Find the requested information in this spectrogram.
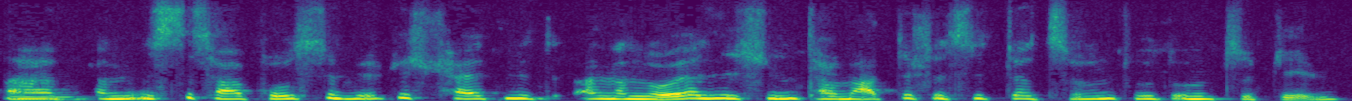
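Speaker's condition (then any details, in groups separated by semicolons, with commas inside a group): Speech impairment after tongue cancer, mild; aggressive right tongue-margin cancer into mouth arch at 48, 17-hour surgery, neck dissection, chemoradiotherapy; about 8.5 years after tongue cancer treatment; slightly limited, tends to speak fast, sometimes unclear, Austrian dialect, hard to understand without seeing face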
